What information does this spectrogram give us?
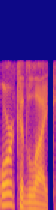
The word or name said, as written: orchidlike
